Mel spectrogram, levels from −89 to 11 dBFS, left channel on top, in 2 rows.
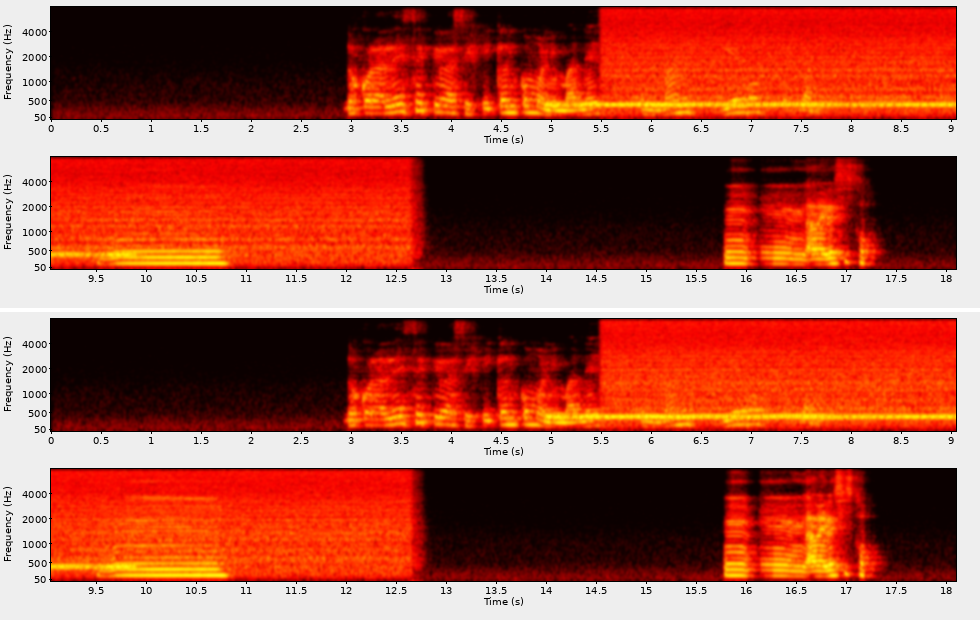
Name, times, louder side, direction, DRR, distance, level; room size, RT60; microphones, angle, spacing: voice 1, 2.9-5.6 5.9-7.9, left 1 dB, 30° left, 7 dB, 1.0 m, -24 dB
sound 1, 4.9-9.9, right 2 dB, 60° right, 1.7 m, -20 dB
Stream, 5.5-12.7, right 1 dB, 5° right, 1.4 m, -28 dB
voice 2, 9.5-10.8 15.8-17.2, right 2 dB, 85° right, 3 dB, 1.2 m, -17 dB
20.5 x 10.5 x 2.5 m, 0.27 s
head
